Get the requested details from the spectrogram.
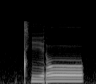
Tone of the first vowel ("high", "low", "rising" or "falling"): low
